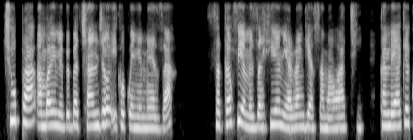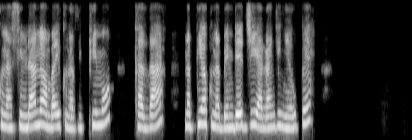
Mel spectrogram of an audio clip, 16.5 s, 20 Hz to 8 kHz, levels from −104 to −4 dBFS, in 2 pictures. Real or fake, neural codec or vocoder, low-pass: fake; codec, 44.1 kHz, 3.4 kbps, Pupu-Codec; 7.2 kHz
